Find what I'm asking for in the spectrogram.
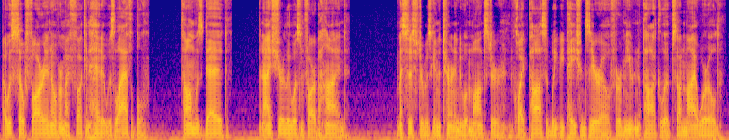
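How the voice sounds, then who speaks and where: A man narrating a first-person horror story in a steady, grim manner. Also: sits low, moderate pace, creaky, slight background noise.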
